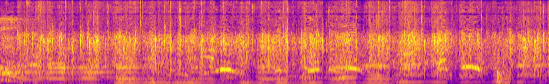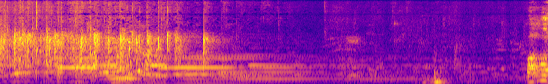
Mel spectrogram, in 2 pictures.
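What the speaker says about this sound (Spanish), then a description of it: "Un aplauso para él." Applause from a church congregation during a Spanish-language Bible teaching session, a steady dense clatter of clapping with music and voices underneath, tapering off after about eleven seconds into quieter room sound.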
